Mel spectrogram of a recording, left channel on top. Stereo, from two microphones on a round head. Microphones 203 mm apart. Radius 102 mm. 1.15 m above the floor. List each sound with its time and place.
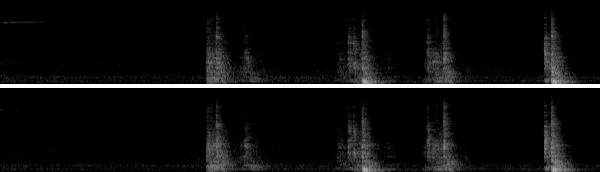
2.1 s a door slam: 5° left (ahead or behind), 1.7 m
